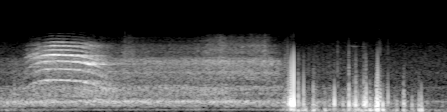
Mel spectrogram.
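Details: A cat's single falling meow with bright harmonics, then a burst of scratchy clicks and handling noises.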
